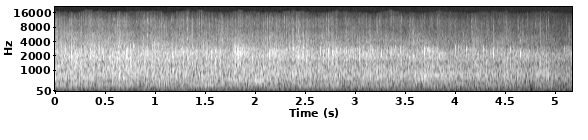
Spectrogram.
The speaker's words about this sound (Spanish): Alguien dele palmas al Rey de Reyes y Señor de Señores.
